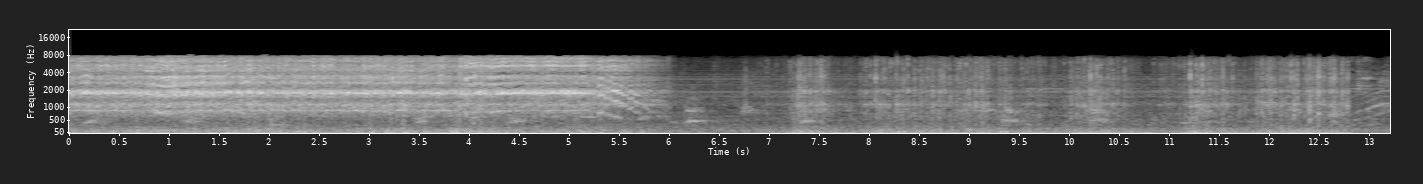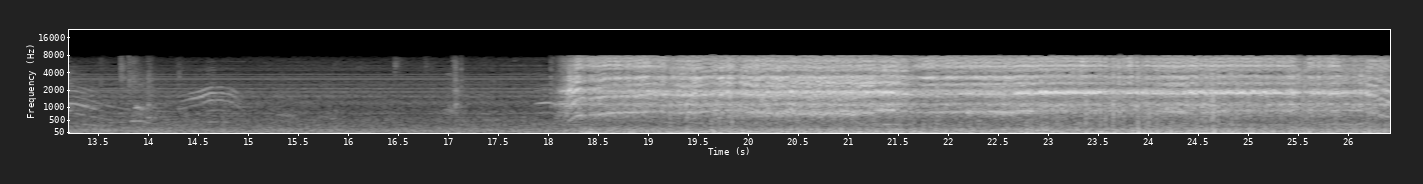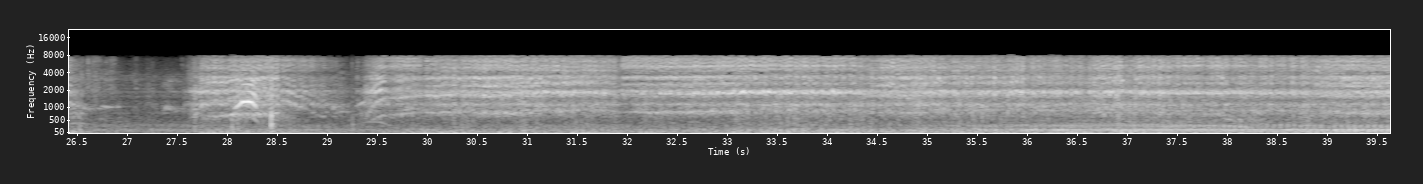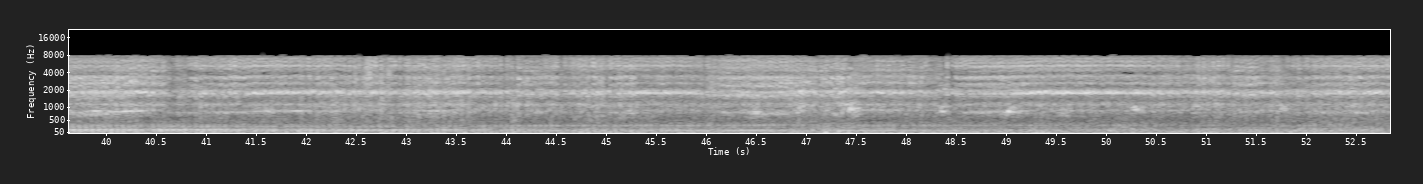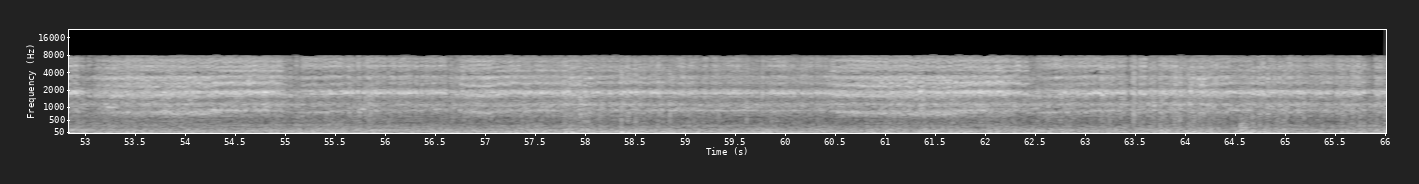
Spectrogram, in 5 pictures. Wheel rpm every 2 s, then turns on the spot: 230, 230, 180, 10, 20, 10, 10, 0, 0, 170, 220, 220, 230, 80, 100, 210, 220, 220, 230, 230, 220, 230, 230, 230, 230, 230, 220, 220, 230, 230, 220, 220, 230.
6-14 26-28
